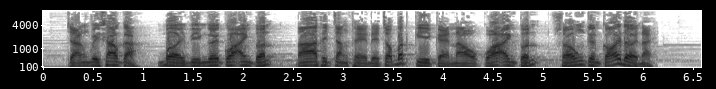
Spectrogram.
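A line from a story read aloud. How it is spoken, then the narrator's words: Cold speech. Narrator (Vietnamese): Phác Lập Nhân lạnh lùng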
